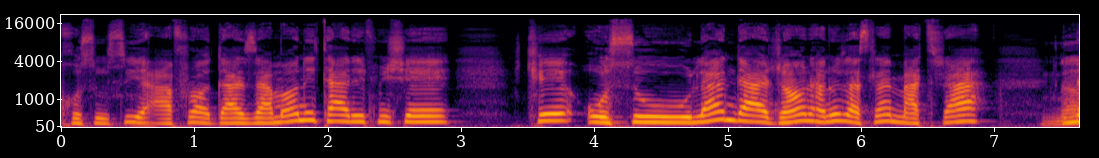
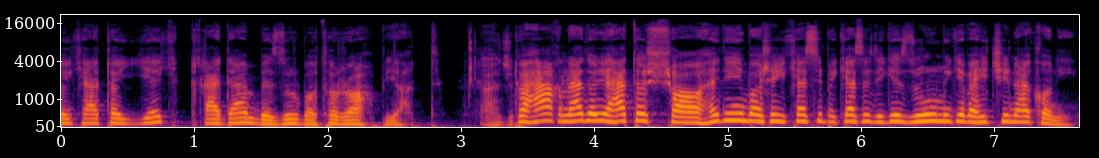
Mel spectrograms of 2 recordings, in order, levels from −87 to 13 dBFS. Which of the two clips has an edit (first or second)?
second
